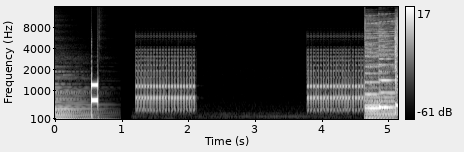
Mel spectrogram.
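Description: A telephone rings twice on a call back, each ring a steady warbling electronic trill with a silent gap between, before another sound begins at the end.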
